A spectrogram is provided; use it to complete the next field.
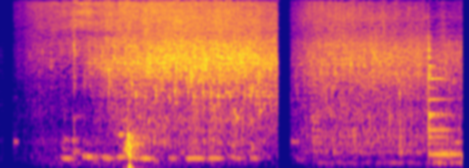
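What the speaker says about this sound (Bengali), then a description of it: "এইভাবে বাকি মাছগুলো লাল লাল করে ভেজে নেবো।" Pieces of pond fish, rubbed with salt and turmeric, fry in hot oil with a loud, steady sizzle and crackle, broken by a brief pause and a few clinks near the end.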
